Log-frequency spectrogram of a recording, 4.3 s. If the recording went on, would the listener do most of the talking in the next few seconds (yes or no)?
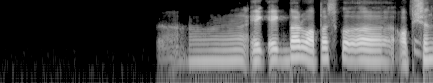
yes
